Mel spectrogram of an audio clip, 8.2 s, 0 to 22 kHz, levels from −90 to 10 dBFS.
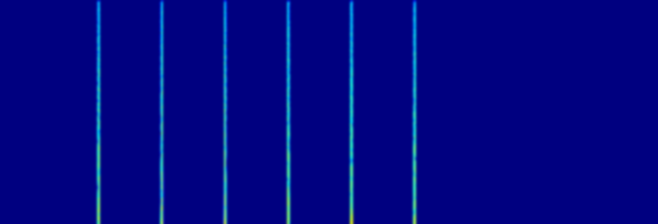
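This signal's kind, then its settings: noise bursts pink, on 0.02 s, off 0.77 s, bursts 6, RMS -22.5 dBFS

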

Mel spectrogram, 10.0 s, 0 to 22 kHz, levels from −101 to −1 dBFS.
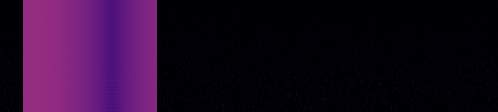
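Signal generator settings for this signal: pulse train 49.7/s, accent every 0, -10 dBFS 2.66 s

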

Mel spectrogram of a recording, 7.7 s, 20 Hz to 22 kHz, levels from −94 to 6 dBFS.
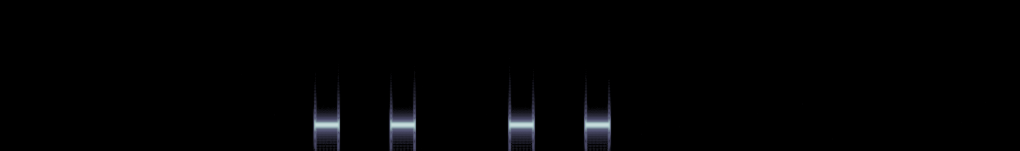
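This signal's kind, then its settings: beep pattern sine 619 Hz, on 0.18 s, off 0.39 s, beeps 2, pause 0.71 s, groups 2, -9 dBFS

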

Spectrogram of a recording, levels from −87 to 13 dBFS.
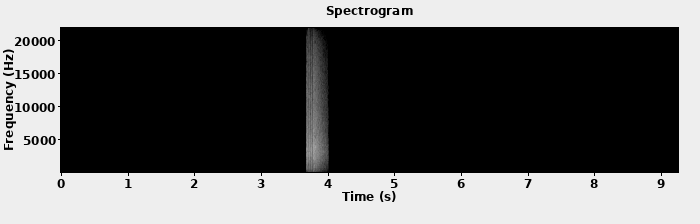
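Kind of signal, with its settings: hand clap length 0.32 s, bursts 4, apart 31 ms, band 3300 Hz, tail 0.42 s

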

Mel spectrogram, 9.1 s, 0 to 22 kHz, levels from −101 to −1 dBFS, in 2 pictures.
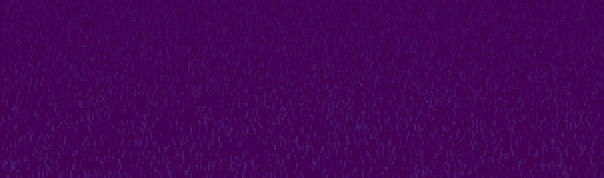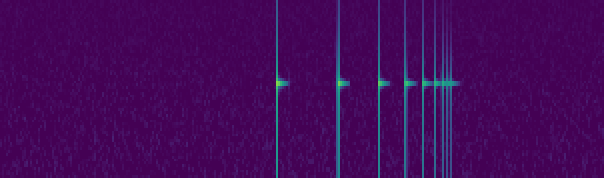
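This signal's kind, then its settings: bouncing ball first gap 0.46 s, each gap 0.66, 3200 Hz, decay 85 ms -8.5 dBFS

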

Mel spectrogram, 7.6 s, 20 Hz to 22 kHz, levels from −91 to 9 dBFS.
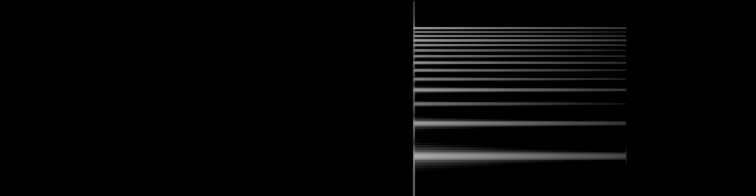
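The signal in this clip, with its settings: stretched partials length 2.12 s, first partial 836 Hz, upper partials -5.5/-18.5/-3.5/-12/-10/-4.5/-8.5/-9.5/-3.5/2/-4/-11/2.5 dB, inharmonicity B 0.00038, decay 3.15 s, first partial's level -23.5 dB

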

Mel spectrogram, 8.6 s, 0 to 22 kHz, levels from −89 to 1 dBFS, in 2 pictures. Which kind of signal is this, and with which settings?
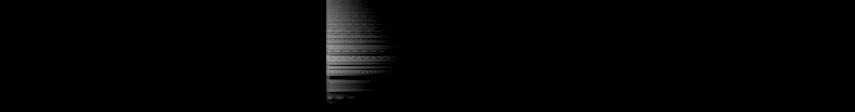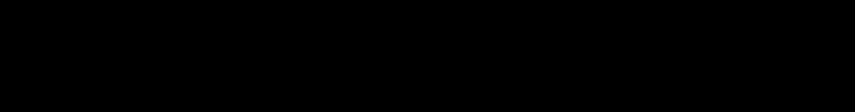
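open hi-hat length 0.36 s, high-pass 2200 Hz, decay 0.37 s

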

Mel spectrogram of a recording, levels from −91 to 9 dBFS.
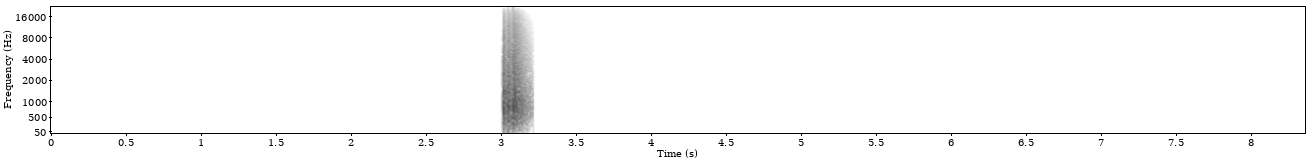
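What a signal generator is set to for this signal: hand clap length 0.20 s, bursts 3, apart 32 ms, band 810 Hz, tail 0.24 s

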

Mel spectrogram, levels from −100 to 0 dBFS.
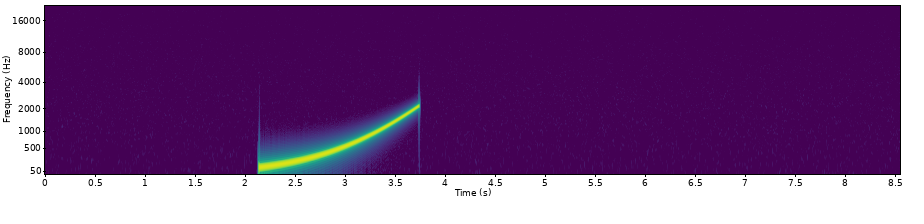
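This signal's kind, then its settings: log sweep 110 Hz -> 2200 Hz 1.61 s -5.5 dBFS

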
